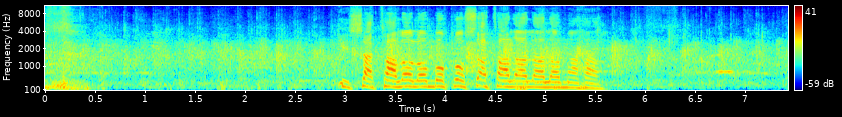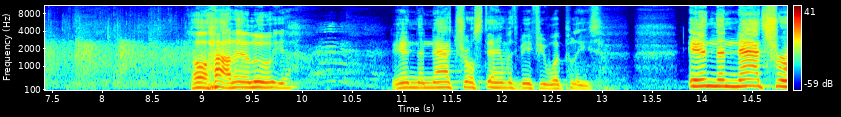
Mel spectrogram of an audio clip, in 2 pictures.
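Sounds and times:
audience shouting: 0.0s - 7.5s
audience clapping hands: 0.0s - 10.1s
speech: 3.0s - 5.7s, 8.9s - 10.0s, 10.9s - 13.2s, 13.9s - 14.8s.

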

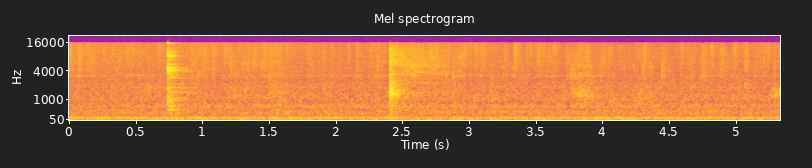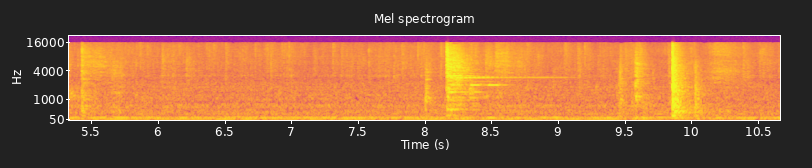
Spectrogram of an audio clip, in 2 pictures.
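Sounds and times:
kitchen low hum and soft hiss: 0.0s - 10.6s
dishes or utensils clinking: 0.7s - 1.0s, 8.0s - 9.0s.

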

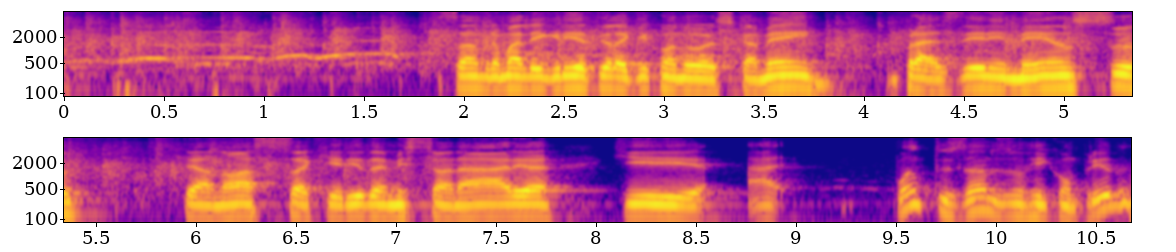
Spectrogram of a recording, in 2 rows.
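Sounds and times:
audience applause: 0.0s - 7.0s
speech: 2.0s - 10.6s.

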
